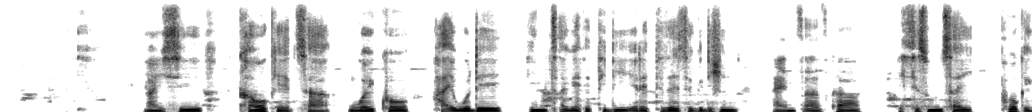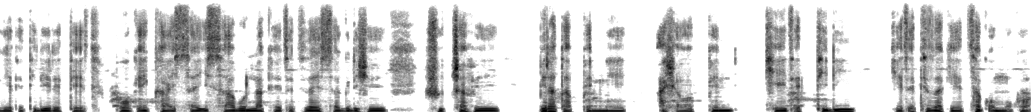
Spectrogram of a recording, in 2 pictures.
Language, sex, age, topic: Gamo, male, 18-24, government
